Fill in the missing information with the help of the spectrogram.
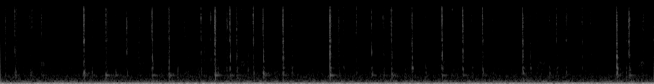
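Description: Fingertips of both hands tap rapidly on a MacBook Pro keyboard with low-profile plastic keys set in a solid aluminum body. The result is a quick, irregular stream of short, crisp, bright clicks over a steady low hum.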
